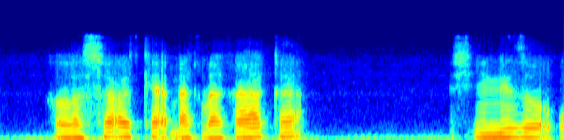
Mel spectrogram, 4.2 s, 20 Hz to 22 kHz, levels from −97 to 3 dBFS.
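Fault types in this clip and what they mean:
VoIP packet loss concealed by the speech codec: around 3.49 to 3.53 s the speech briefly smears into a faded stretch. About 20 ms of audio went missing, which fits one lost frame, and the decoder filled the gap by repeating its last pitch and filter at falling gain.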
